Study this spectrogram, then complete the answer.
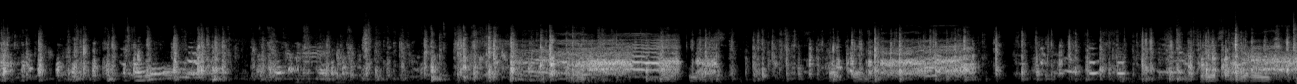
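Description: Hens of Legbar, Jersey Giant and high-production laying breeds cluck and chatter close by in a busy, continuous stream, with occasional scratching and rustling noises around them.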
